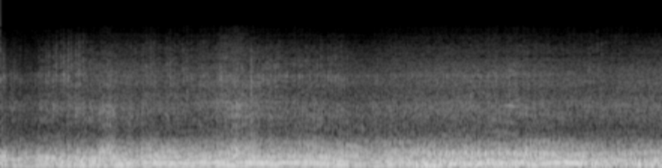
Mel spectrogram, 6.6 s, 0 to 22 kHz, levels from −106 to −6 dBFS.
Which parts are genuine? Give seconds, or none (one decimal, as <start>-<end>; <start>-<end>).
4.0-5.2; 5.9-6.6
